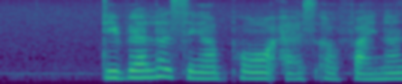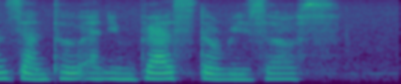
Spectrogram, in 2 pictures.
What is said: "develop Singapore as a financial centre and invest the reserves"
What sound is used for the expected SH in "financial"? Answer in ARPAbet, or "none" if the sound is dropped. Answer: none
